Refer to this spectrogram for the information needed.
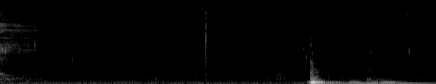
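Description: Wet slurping and gulping as someone takes a first sip of a foamy, strong beer from a freshly opened 440 ml can, starting abruptly after a near-silent stretch with a faint tick, then a low, bubbly swallowing sound for about a second.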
